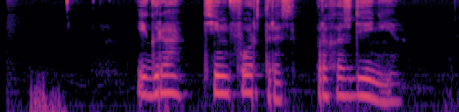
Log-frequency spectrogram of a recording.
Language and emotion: Russian, sad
